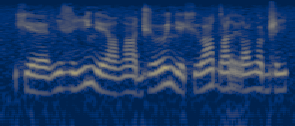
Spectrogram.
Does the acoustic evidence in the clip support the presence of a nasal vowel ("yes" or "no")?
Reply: no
